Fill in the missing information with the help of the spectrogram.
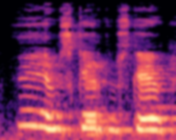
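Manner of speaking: high mock-scared whine; mocking fake fear. Mocking the attacker's pretend fear, high and whiny. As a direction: imitate him faking fright. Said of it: "he was pretending to".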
